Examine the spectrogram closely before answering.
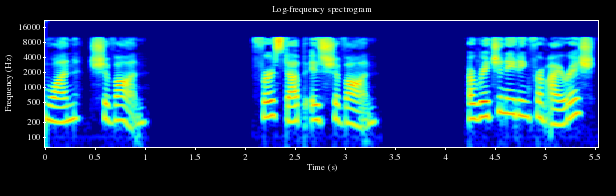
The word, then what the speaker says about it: Siobhan: get started name one Siobhan first up is sioban originating from Irish it's pronounced as Shian remember it's all about that AER sound at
